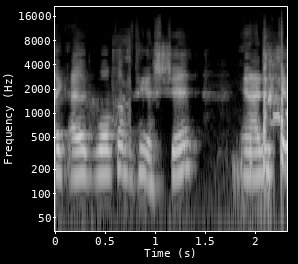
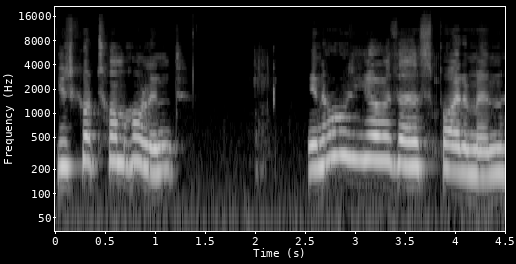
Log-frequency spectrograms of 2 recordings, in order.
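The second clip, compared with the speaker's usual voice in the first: put-on young British voice, higher pitch; 5 semitones higher than usual. Joking with friends about a Spider-Man casting: Tom Holland impression. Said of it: "That's my Tom Holland impression".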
